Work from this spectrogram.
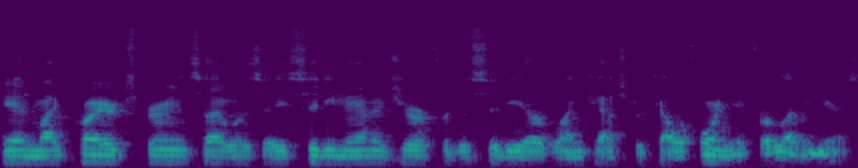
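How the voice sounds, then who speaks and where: A man with an American accent at a moderate pace, with hardly any pauses. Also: very even loudness. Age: 60s. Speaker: consultant, former city manager. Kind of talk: interview. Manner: halting, many fillers.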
